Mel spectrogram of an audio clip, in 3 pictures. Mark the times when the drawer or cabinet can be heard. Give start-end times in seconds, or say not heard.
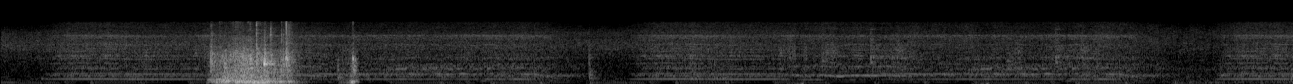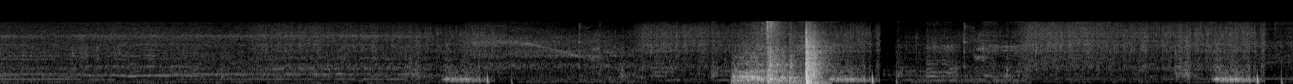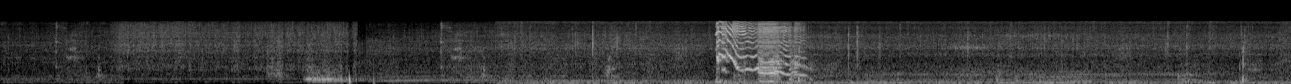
2.1-3.6, 20.2-21.2, 33.0-34.0.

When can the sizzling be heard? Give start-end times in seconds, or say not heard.
0.0-38.7.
